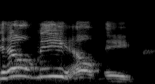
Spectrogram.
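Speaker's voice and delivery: mock very high, stretched-out, drawn-out screaming. Retelling a girl being picked up and kidnapped in a play, imitating her screaming. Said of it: "she's yelling, screaming".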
